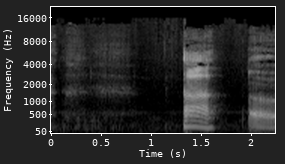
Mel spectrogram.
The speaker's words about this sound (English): That's a good burp.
